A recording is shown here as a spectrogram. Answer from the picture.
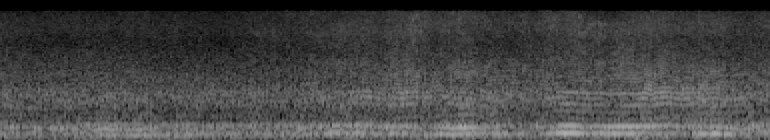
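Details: Bees swarming from their hive give a close, loud buzz, single insects sliding up and down in pitch over the massed drone of the swarm.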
